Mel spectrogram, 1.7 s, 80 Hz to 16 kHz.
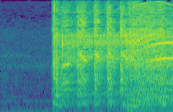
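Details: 2006 Toyota Camry automatic, possibly 2.0, alternator recently replaced: click, then starter spins the engine steadily but it never catches; no fault codes found, fuel and spark being checked. Crank no start.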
